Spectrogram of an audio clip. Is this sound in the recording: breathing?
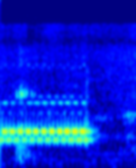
no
